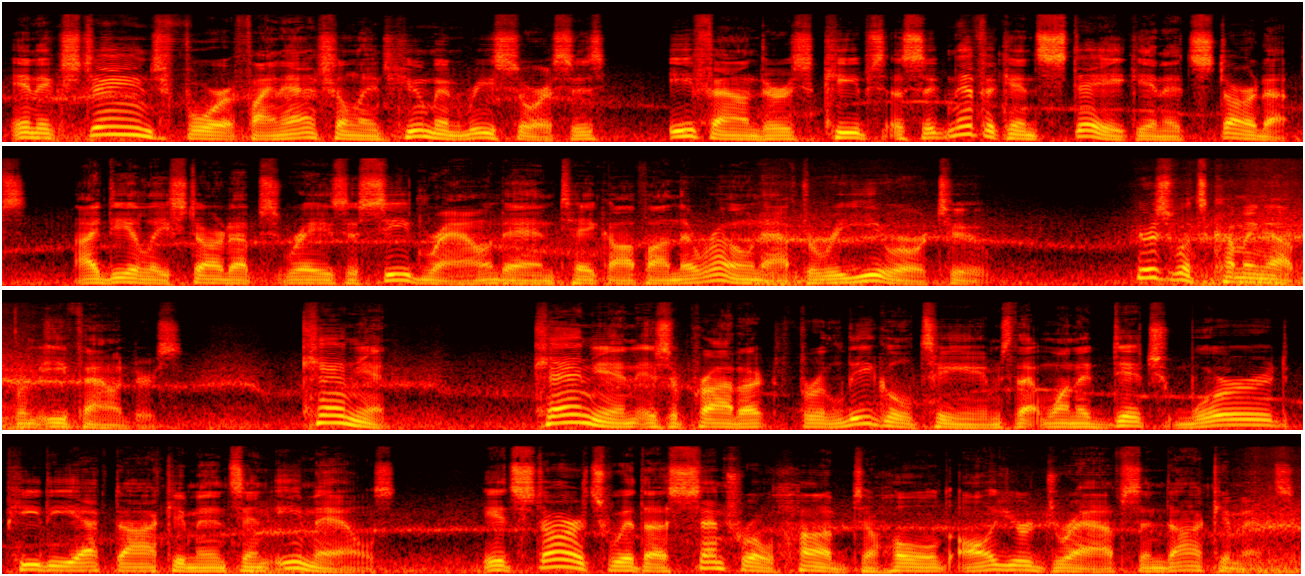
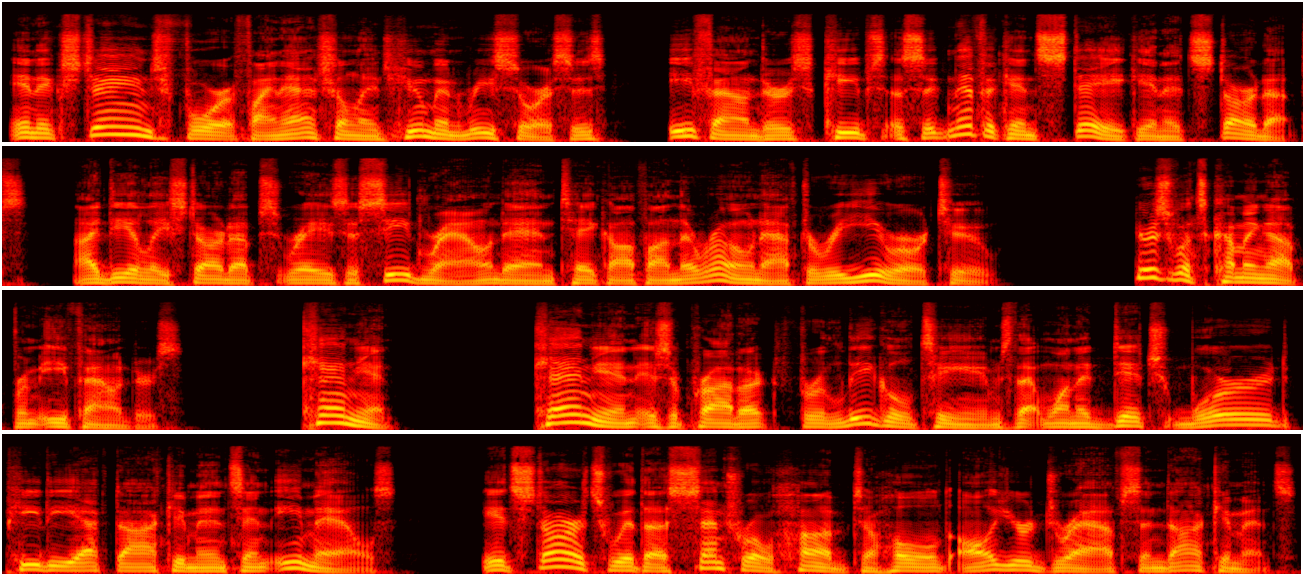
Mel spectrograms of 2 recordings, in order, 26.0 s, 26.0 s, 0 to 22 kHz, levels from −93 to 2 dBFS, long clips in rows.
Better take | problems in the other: second | wind noise on the microphone; occasional gusts; 15 dB below the speech

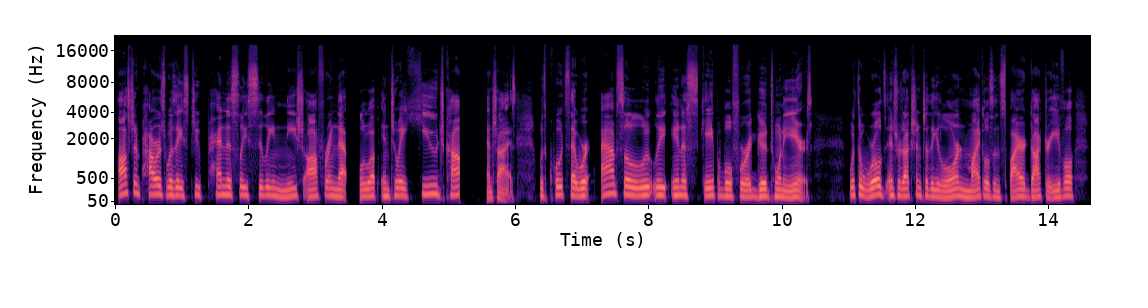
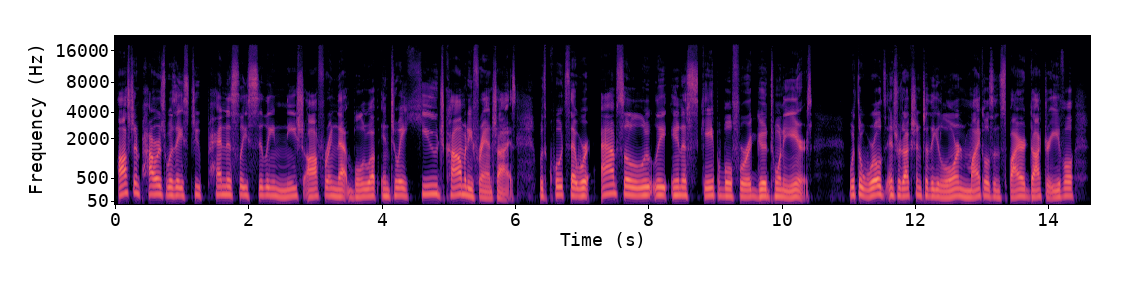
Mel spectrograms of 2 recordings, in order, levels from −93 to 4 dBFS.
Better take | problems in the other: second | audio cutting out; at 3.5 s and at 5 s

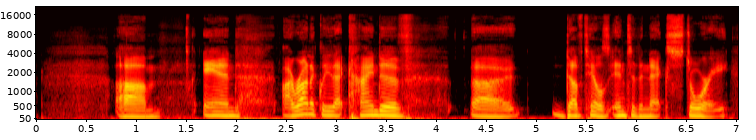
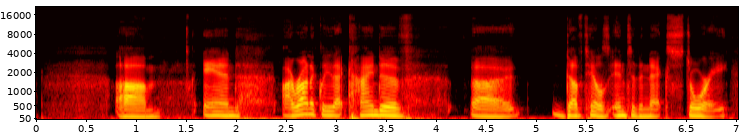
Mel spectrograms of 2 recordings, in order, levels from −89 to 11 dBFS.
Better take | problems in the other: first | muffled; very; fading above 2 kHz

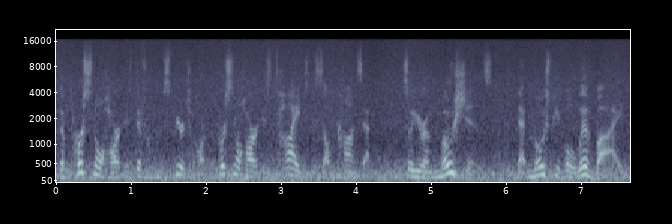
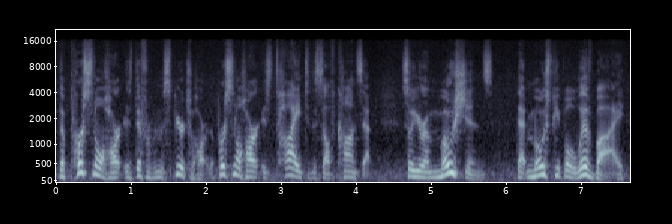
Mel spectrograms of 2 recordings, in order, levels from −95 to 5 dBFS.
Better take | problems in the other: second | hiss; loud; throughout; 8 dB below the speech; faint in the second

